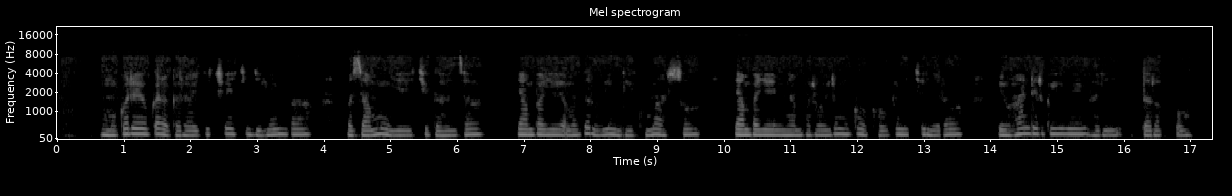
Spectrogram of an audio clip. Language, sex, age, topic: Kinyarwanda, female, 25-35, government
